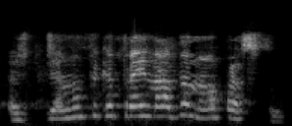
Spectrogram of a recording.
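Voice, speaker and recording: A Brazilian woman from Minas Gerais talks with a bright, fairly high voice. Her speech is chatty and circles back on itself. The audio is slightly muffled. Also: fast. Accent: Brazilian Portuguese, Minas Gerais. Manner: chatty, repeats herself with tags. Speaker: class participant. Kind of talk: casual chat.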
